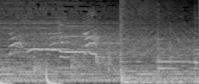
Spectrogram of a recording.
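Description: Background music: a gliding melody over deep drum hits, changing to a new passage about one and a half seconds in.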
